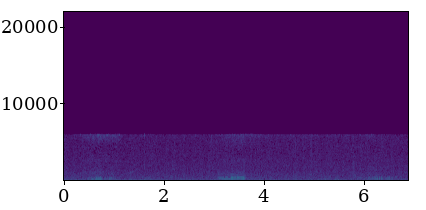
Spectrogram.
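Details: Teto the cat sleeping comfortably indoors, snoring like an old man: three soft, low, rasping breaths spaced roughly every three seconds against a quiet background hiss.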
